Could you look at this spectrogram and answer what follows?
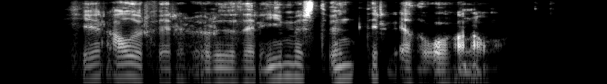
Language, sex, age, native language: Icelandic, male, 20-29, Icelandic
